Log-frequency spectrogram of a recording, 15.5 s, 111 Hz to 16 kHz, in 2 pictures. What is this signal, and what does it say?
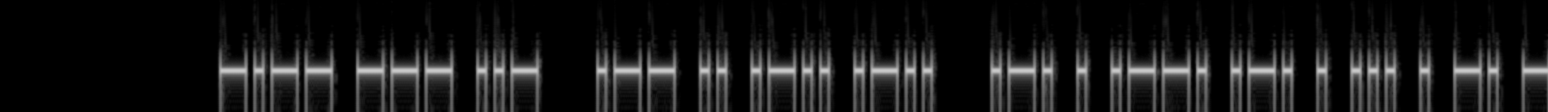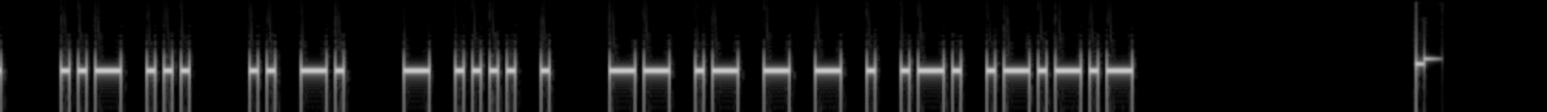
Morse code, heard as a keyed tone, about 28 wpm, 700 Hz. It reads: YOU WILL REPRESENT US IN THE MATTER.
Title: Sentences from Top 1200 Words 28wpm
